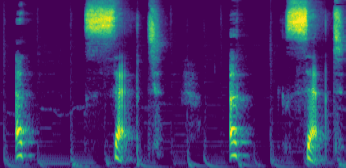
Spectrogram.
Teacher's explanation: The first syllable is unstressed, right? So it reduces down to that schwa sound. Accept. The second syllable is the stronger one. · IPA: /ək'sept/, /əkˈsept/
